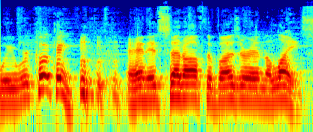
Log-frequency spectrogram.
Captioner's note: laughing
